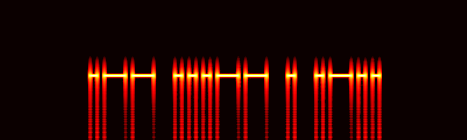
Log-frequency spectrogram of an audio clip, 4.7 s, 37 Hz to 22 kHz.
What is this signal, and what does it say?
Morse code, heard as a keyed tone, about 17 wpm, 700 Hz. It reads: W3EL
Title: Call Signs Repeated 2x - 17wpm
